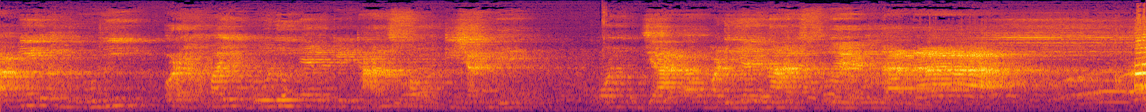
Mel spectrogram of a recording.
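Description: An elderly man talks loudly with animation.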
